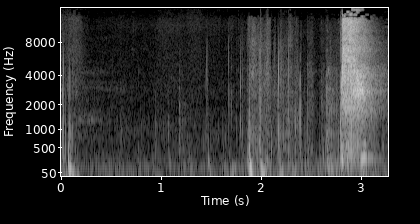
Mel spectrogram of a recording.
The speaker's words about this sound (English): I'm about to sneeze.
